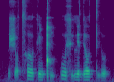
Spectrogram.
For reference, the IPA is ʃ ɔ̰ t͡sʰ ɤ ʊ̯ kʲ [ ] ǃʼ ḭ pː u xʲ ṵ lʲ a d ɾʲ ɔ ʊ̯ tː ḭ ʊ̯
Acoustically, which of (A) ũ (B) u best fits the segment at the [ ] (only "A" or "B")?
A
